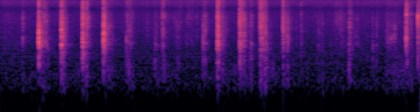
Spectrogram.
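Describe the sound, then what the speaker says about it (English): A deck of trading cards is shuffled close up in quiet, crisp bursts of riffling and flicking, about a dozen sharp rustles spread unevenly over a few seconds, with no talk. "So, just quickly do another bit of shuffling."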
